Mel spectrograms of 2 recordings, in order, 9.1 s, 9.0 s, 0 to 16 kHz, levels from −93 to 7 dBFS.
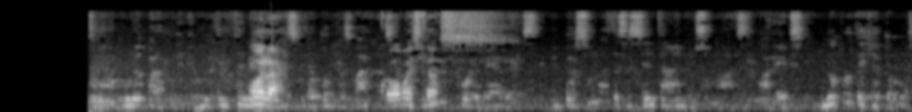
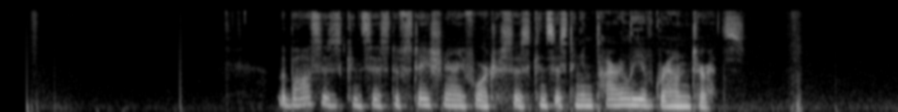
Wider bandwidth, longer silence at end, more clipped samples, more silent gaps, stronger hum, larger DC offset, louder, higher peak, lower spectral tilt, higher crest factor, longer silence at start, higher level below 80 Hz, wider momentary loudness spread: about the same, 11.5 kHz vs 11.5 kHz; second, 0 s vs 1 s; neither; neither; neither; neither; first, -22 LUFS vs -32 LUFS; first, 0 dBFS vs -14 dBFS; second, -4 dB/octave vs -5.5 dB/octave; about the same, 24 dB vs 20 dB; second, 0.9 s vs 2.8 s; first, -58 dBFS vs -68 dBFS; first, 21 LU vs 9 LU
